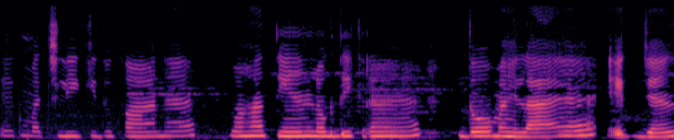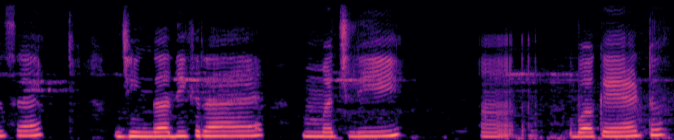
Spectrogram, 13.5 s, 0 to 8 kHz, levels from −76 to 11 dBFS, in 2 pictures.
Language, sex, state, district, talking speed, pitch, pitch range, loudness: Hindi, female, Chhattisgarh, Balrampur, 110 wpm, 250 Hz, 235-265 Hz, -18 LUFS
